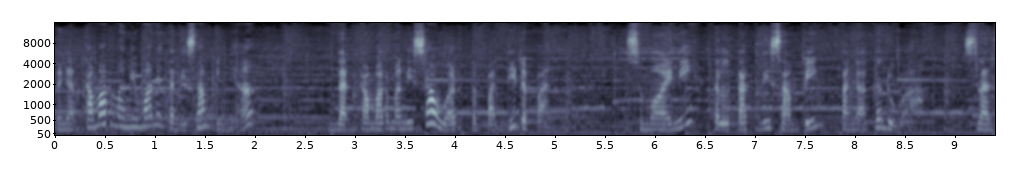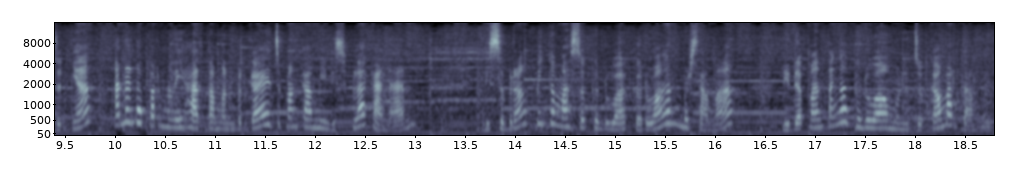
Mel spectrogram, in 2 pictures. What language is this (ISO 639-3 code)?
ind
